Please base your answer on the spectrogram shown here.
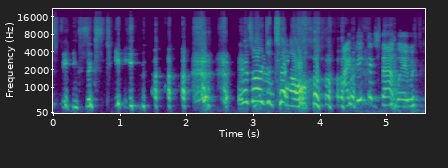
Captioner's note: laughs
